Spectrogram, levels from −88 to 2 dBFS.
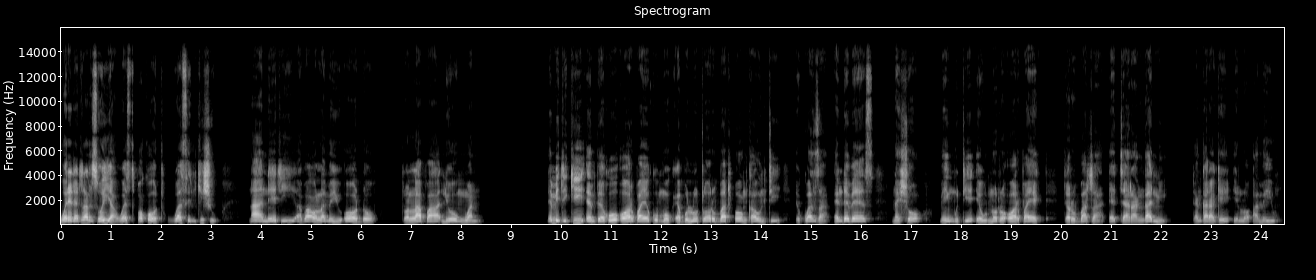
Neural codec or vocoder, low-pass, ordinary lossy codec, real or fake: none; 14.4 kHz; none; real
